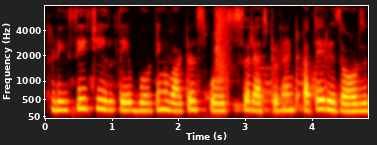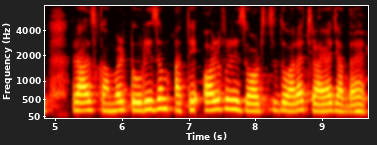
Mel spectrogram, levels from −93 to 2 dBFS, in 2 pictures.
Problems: background sounds at intervals, continuous background conversations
